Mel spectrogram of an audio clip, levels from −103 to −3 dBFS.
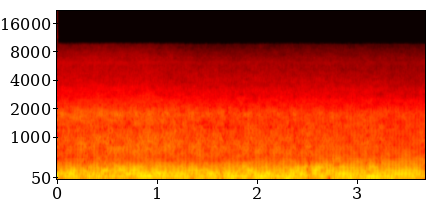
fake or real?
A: fake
